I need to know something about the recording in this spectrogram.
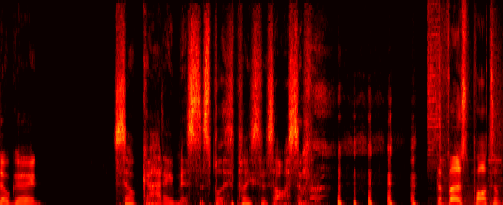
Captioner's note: laughs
